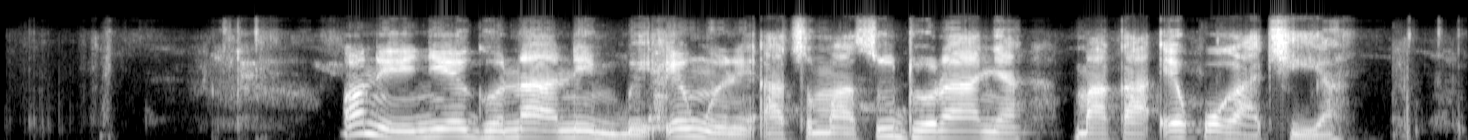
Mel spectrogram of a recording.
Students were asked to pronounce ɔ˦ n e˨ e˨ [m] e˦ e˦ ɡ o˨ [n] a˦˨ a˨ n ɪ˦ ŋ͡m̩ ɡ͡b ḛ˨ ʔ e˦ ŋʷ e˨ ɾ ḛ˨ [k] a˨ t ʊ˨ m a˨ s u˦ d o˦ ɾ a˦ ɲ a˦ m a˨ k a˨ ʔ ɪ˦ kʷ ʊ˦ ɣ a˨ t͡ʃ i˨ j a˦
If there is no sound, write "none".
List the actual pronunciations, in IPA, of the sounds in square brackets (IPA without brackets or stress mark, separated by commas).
ɲ, n, ʔ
